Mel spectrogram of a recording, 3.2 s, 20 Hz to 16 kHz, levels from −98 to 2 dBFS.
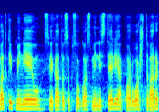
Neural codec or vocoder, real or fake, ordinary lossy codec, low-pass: none; real; MP3, 96 kbps; 9.9 kHz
